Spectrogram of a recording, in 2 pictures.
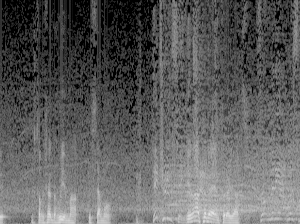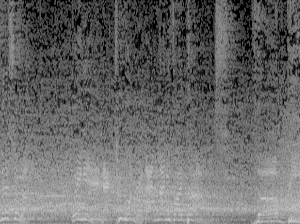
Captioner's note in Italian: Applauso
